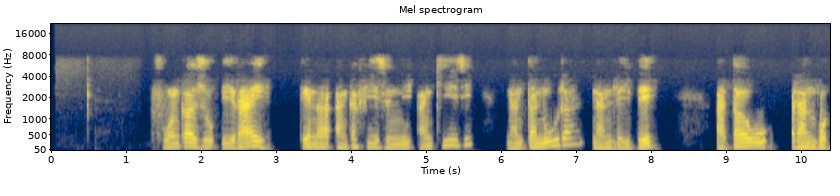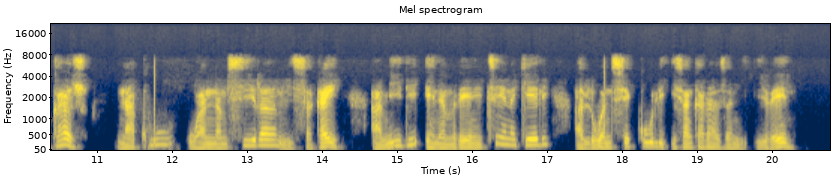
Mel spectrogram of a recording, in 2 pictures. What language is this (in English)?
Malagasy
